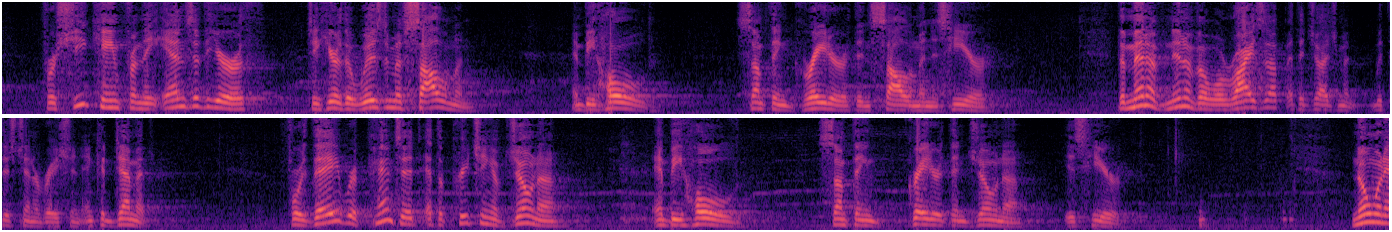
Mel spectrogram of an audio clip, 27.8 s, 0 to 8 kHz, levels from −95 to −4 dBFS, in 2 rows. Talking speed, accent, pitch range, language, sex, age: 125 wpm, American, 125-170 Hz, English, male, 50-69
